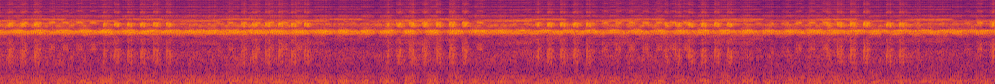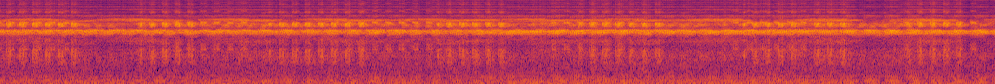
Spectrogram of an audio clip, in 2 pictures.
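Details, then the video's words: Many autumn insects singing together in a Japanese garden towards dawn: a steady high ringing band with a pulsing shimmer above it, and faint rhythmic chirps in short repeated bursts beneath. "Autumn Insects voice Towards dawn"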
